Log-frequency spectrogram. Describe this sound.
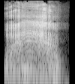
An ogre like voice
